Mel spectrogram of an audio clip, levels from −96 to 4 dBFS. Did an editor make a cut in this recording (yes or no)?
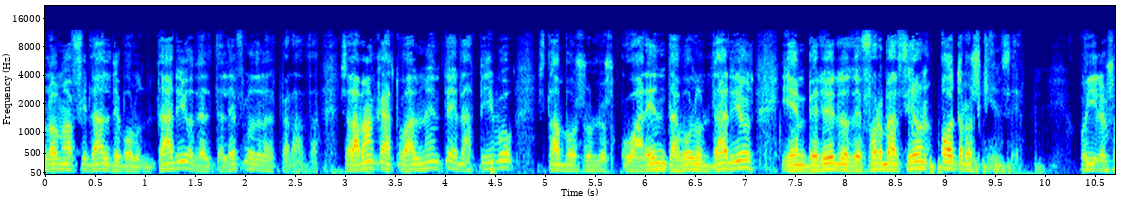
no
